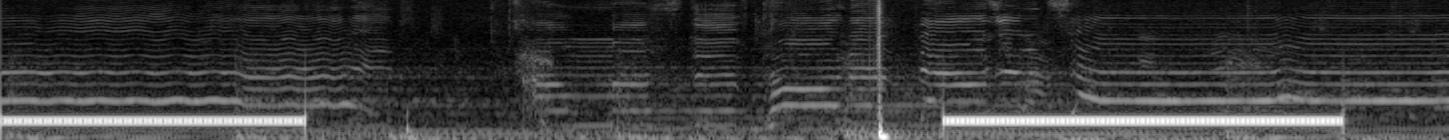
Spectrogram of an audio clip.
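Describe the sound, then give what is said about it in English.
A steady electronic telephone ringback tone sounds while a cell phone is called, lasting about a second and a half, pausing, then returning for another long stretch, with quiet background noise and a sharp click in between. “I'll try his cell phone.”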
